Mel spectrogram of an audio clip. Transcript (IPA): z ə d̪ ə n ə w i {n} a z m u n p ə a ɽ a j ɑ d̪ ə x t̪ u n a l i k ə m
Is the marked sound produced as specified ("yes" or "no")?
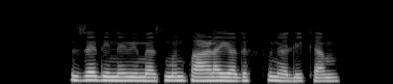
no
